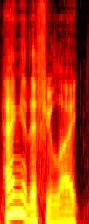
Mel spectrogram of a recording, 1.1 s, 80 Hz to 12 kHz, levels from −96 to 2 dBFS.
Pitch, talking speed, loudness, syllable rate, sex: 145 Hz, 270 wpm, -18 LUFS, 5.8 syllables/s, male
